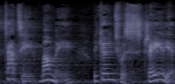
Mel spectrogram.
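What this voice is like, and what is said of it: Put-on posh British accent. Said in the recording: “I had this beautiful British accent. I talk like this”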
